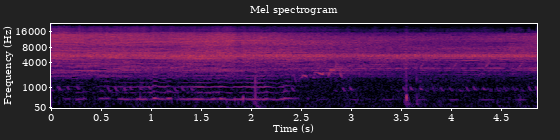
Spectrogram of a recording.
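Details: In the forest of Phu Foi Lom, Udon Thani, cicadas keep up a dense, high, hissing drone; lower warbling pulsed trills and a sustained hum weave underneath, with one sharp click near the end.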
